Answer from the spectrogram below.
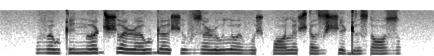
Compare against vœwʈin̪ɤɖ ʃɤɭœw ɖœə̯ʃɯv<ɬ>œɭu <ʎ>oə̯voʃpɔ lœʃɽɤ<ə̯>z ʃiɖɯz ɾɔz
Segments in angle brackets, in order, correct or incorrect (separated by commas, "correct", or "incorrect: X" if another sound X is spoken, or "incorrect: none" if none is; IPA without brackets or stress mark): incorrect: z, incorrect: l, incorrect: none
